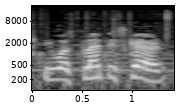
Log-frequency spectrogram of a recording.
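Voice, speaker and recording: A man's voice: high voice, exaggerated voice. A man playing a chatty, inquisitive young elevator operator in a 1940s radio crime drama, eager and a little nervous. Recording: dull, muffled vintage radio recording.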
